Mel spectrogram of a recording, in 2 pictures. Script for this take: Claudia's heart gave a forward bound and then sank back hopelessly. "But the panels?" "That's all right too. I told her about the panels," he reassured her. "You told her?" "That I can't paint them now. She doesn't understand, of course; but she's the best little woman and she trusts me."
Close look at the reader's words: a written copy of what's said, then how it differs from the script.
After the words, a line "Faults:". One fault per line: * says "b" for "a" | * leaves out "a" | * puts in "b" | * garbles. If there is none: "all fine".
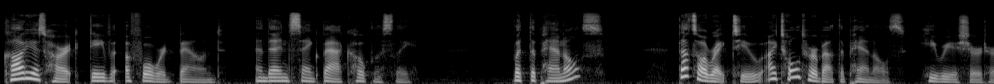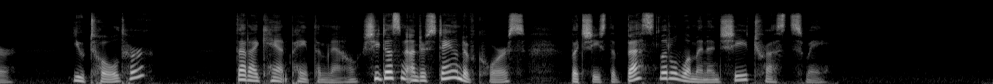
Claudia's heart gave a forward bound and then sank back hopelessly. "But the panels?" "That's all right too. I told her about the panels," he reassured her. "You told her?" "That I can't paint them now. She doesn't understand, of course; but she's the best little woman and she trusts me."
Faults:
all fine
